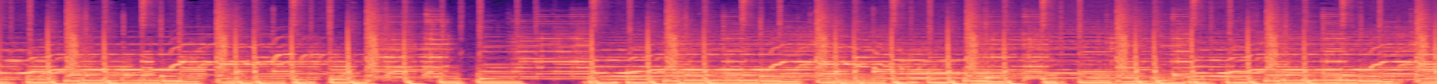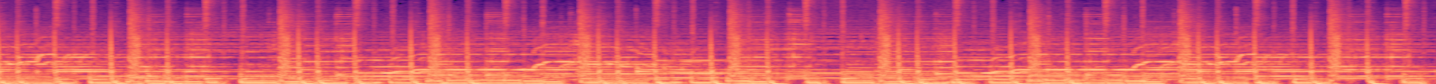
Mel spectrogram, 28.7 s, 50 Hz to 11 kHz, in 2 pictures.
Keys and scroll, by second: 7.8 Down, 13.0 Down, 15.1 Return.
